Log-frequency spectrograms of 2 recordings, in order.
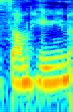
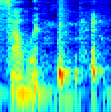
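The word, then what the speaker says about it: Samhain: from as someone from Ireland and when people pronounce sin as Sam Hayne I'm like phonically I understand it but pronunciation wrong it's uh pronunciation still wrong. Okay, it's sin.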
